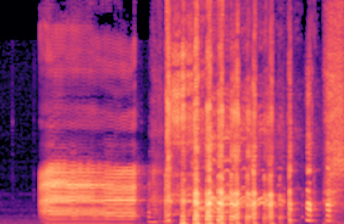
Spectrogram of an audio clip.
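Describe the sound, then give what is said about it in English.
A person imitates a goose with one long, steady, nasal honk lasting about a second, followed by a burst of rhythmic, choppy laughter. “Can you do an impression of a goose?”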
